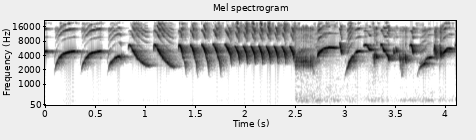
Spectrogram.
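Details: Masteran canary song used to encourage other canaries to sing. Separate rising whistles speed into a fast rolling trill, followed by a buzzy burst and varied chirped notes.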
